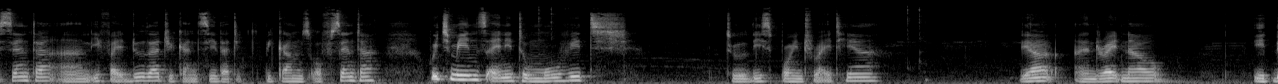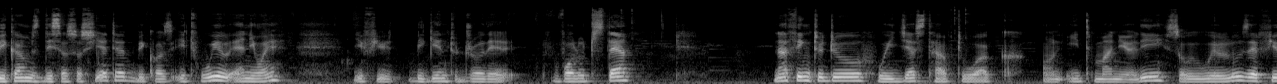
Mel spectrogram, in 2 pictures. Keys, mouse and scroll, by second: 4.2 ctrl+d.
